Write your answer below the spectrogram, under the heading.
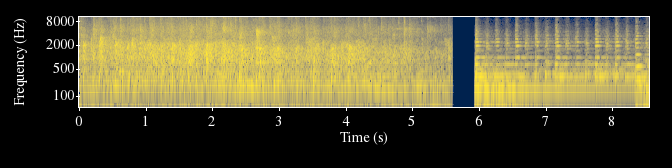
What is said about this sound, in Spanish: Queremos hacerle en ese momento la entrega al doctor Germán Blanco, para que por favor suba y nos acompañe. Un aplauso para él.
